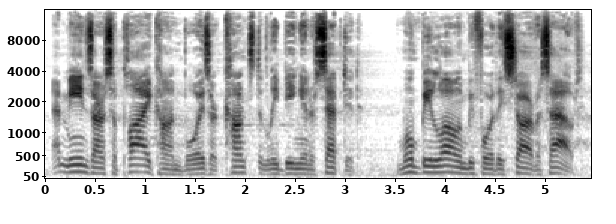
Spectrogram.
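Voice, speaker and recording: A man's voice: mid-range voice, moderate pace, fairly bright tone, close to an everyday voice. A man playing a serious, beleaguered outpost soldier in a science fiction video game. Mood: worried, urgent. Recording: reverberant hall, noisy game ambience.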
